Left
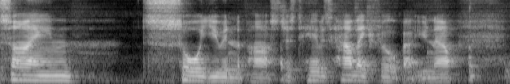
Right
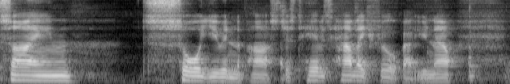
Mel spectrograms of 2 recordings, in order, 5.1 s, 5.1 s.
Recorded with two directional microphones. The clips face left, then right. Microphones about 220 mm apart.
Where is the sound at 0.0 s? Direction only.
50° right (ahead or behind).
